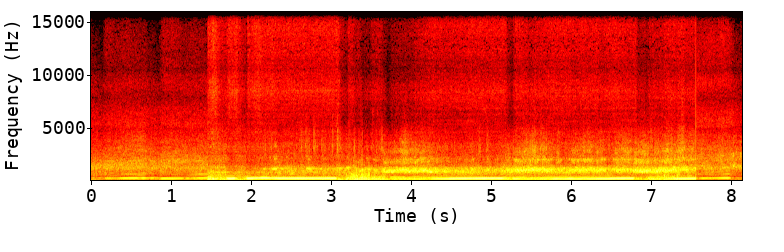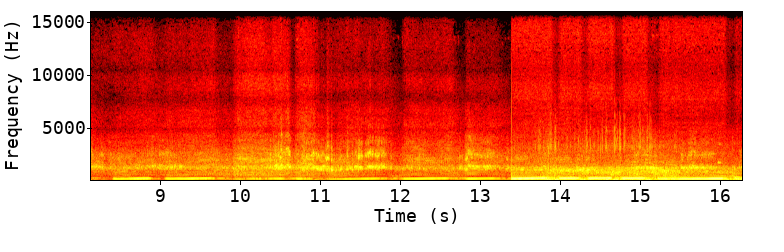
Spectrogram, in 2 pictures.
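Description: A car drifting at a drift day at Birmingham Wheels, with its tyres squealing loudly and continuously under a revving engine that rises and falls across several long slides.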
